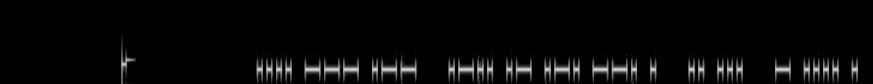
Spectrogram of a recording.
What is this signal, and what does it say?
Morse code, heard as a keyed tone, about 25 wpm, 700 Hz. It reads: HOW LARGE IS THE
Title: Sentences from Top 1000 Words - Review Part 4 - 25wpm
